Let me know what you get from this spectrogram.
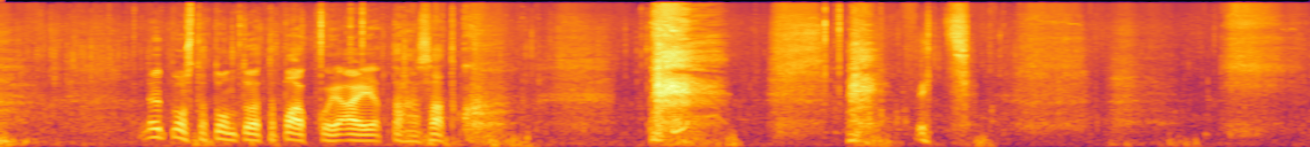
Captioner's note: nervous laughter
